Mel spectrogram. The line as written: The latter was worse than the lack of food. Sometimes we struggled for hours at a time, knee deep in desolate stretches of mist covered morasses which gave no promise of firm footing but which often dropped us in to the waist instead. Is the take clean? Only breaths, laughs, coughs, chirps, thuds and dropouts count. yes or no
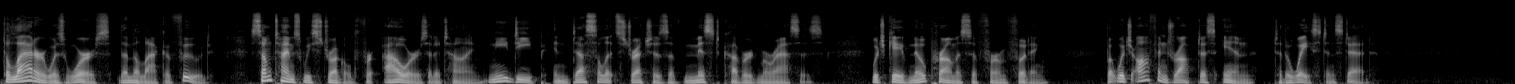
yes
